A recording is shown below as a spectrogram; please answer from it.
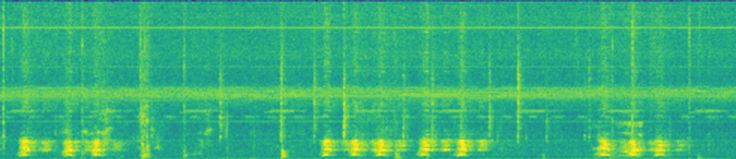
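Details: German Shepherd Eros at Aaron's school of dog training, barking during training: three clusters of sharp, rapid barks near the start, middle and end, with people talking in between.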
